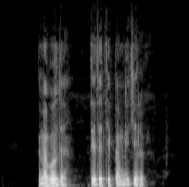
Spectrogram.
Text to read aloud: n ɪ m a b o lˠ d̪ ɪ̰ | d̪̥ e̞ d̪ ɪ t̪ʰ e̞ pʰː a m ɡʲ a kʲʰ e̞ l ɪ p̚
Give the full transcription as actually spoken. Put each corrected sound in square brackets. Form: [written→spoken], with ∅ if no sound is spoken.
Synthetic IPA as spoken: n ɪ m a b o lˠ d̪ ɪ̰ | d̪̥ e̞ d̪ ɪ t̪ʰ e̞ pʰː a m ɡʲ a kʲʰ e̞ l ɪ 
